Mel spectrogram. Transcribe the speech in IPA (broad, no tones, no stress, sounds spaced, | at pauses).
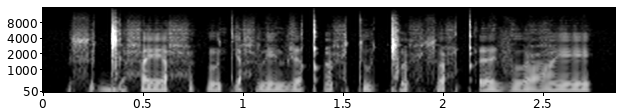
s ʊ ɡ͡ǀ ɪ ħ ɛ ħ | õ t i ħ v ɛ̃ v i qʼ õ ħ t u ǀ õ ħ s o ħ qʼ i v o ʕ ɛ̃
